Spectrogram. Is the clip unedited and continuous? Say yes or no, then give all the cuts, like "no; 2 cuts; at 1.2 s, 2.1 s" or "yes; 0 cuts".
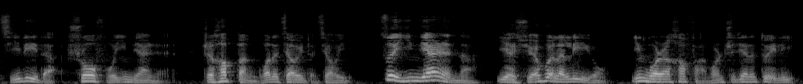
no; 1 cut; at 3.6 s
